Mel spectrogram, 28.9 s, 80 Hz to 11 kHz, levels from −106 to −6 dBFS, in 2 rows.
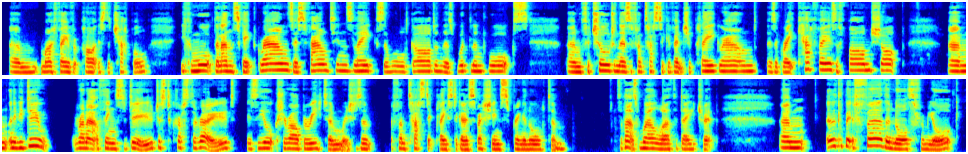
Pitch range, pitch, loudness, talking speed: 185-230 Hz, 210 Hz, -19 LUFS, 175 wpm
